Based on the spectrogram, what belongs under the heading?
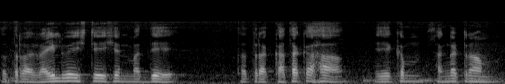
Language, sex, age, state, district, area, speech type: Sanskrit, male, 45-60, Telangana, Karimnagar, urban, spontaneous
